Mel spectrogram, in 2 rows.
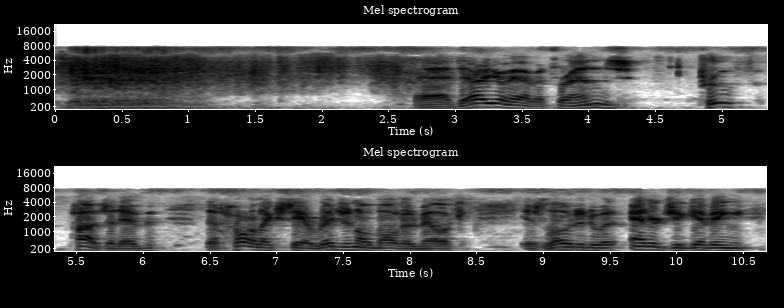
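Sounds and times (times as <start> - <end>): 
car engine revving hard and racing away: 0.1 - 1.3
speech: 2.7 - 10.6.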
